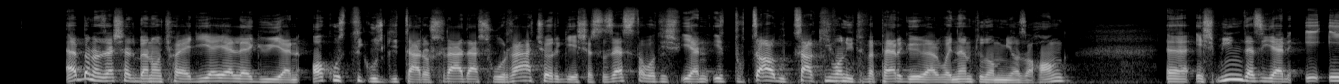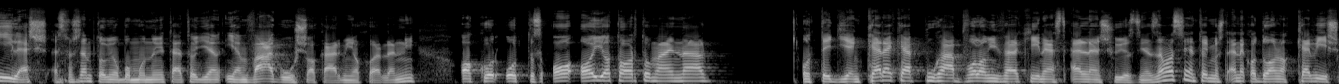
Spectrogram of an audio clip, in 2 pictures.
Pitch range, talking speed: 120-155 Hz, 150 wpm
